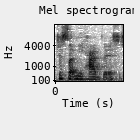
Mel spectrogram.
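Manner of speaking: ordinary delivery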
